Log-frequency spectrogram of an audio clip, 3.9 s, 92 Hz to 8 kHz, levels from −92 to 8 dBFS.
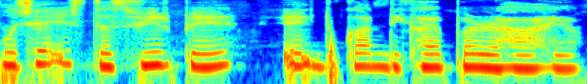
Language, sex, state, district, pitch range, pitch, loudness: Hindi, female, Arunachal Pradesh, Papum Pare, 225-255 Hz, 235 Hz, -13 LUFS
